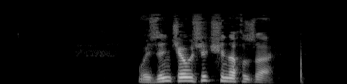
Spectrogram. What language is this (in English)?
Kabardian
